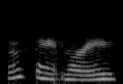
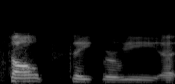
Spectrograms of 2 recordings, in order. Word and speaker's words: Sault Ste. Marie: There's a Sault Ste. Marie, but Marie? Oh, Sault Ste. Marie. It's spelled SAULTSTE MARIE, Michigan.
